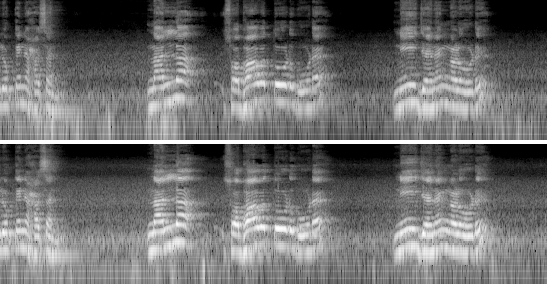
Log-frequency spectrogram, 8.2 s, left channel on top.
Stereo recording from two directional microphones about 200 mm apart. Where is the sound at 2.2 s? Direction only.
20° left (ahead or behind).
